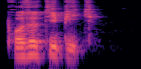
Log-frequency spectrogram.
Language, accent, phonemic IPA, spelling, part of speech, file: French, France, /pʁɔ.tɔ.ti.pik/, prototypique, adjective, LL-Q150 (fra)-prototypique.wav
- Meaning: prototypical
